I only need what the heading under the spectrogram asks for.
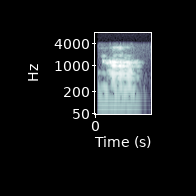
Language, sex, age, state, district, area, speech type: Urdu, male, 18-30, Delhi, Central Delhi, urban, conversation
